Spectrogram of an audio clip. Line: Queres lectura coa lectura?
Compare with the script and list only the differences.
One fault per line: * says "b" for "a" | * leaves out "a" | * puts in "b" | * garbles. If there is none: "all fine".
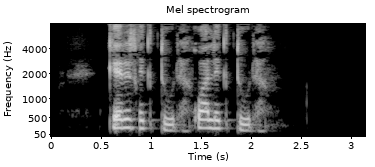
all fine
